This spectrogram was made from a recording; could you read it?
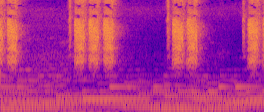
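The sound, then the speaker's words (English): A katydid, rubbing its legs against its wings, chirps in short, raspy, high-pitched bursts, grouped in pairs and repeating at a steady pace, over a soft, sustained low tonal hum. “For instance, katydids rub their legs against their wings to create a chirping sound.”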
